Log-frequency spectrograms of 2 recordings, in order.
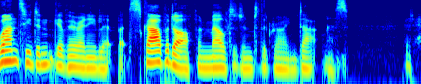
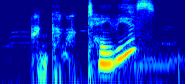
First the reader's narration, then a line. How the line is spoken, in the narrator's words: whispered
